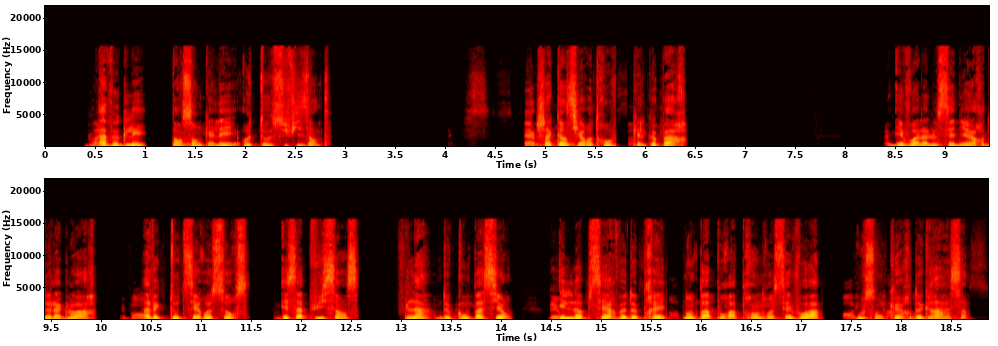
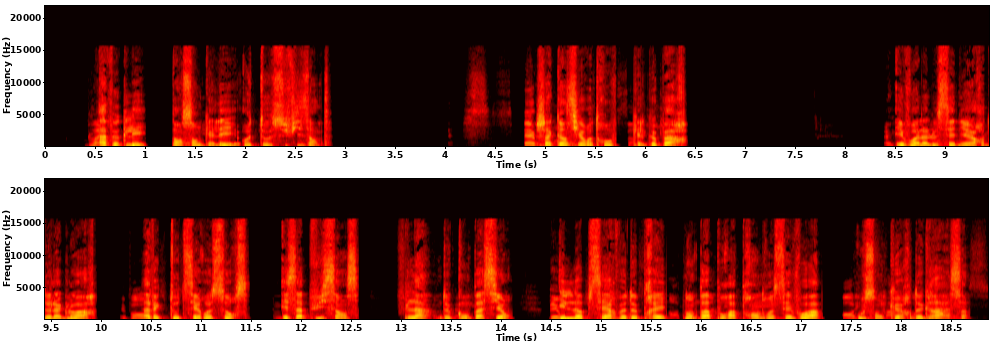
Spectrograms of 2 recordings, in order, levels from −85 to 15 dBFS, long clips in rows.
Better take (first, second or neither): first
